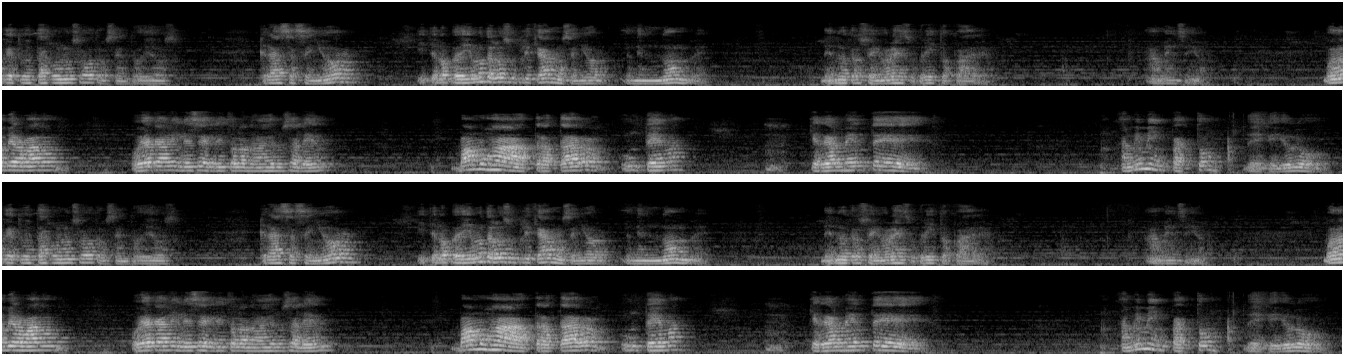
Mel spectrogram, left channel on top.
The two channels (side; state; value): both; normal; correlation 0.48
